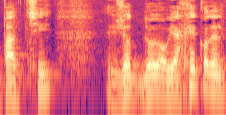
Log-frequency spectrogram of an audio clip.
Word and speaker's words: Patxi: que cantábamos tus canciones, te pronunciábamos mal, decíamos Patxi, porque leíamos como se suele leer en el español, claro, y no Patxi.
